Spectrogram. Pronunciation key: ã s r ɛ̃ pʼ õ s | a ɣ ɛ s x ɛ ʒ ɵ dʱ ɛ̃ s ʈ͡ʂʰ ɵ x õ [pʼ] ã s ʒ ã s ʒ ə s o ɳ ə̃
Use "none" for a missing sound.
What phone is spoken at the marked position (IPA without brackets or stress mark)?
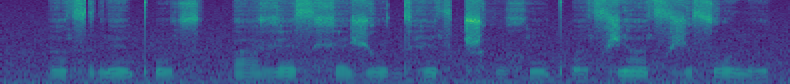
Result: pʼ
